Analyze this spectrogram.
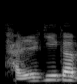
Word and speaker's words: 닭이: 닭 하다음에 닭이 이렇게 돼 있는데 닭은 맞는데 달기라고 얘기를 해줘야겠죠.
